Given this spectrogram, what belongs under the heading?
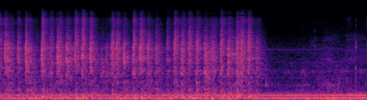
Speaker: it looks like something caught up in the impeller of the pump it's two dollars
